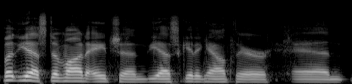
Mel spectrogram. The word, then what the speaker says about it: Achane: Why do you keep saying Achane? – Because that's how he pronounces his name, sure.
